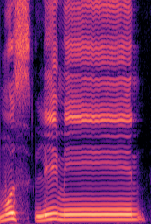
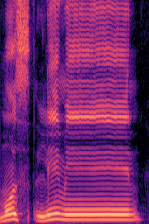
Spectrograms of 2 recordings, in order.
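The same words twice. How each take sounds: Both takes have the same delivery.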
